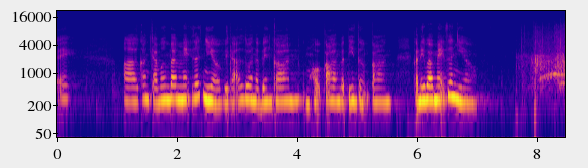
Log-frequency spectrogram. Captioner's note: speaking Vietnamese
